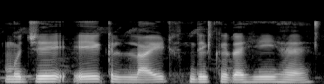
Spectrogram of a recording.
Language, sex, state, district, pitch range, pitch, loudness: Hindi, male, Madhya Pradesh, Bhopal, 110-125 Hz, 120 Hz, -16 LUFS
